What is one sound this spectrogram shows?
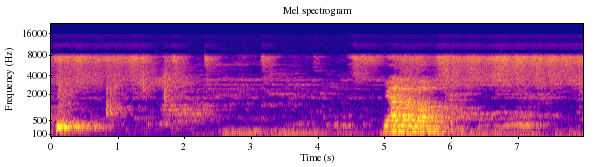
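Chalk taps and scrapes on a board.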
